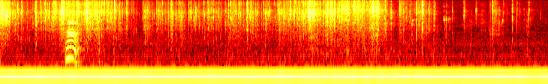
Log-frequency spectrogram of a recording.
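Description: A plastic wrapper crinkles close by.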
